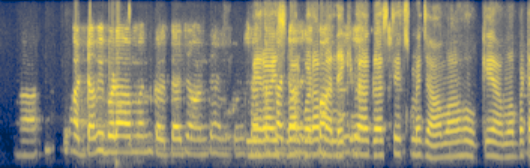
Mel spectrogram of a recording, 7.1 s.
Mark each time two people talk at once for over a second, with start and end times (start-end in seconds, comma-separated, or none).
3.3-5.4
